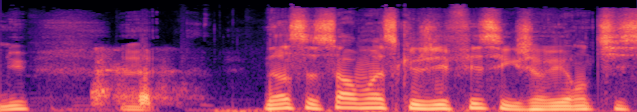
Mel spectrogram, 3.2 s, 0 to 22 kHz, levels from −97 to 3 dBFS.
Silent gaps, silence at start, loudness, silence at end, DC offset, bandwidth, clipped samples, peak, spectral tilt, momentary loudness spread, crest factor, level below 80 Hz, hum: none; 0 s; -12 LUFS; 0 s; under 0.1%; 17.5 kHz; under 0.1%; 0 dBFS; -4 dB/octave; 12 LU; 12 dB; -38 dBFS; none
